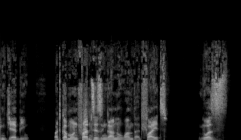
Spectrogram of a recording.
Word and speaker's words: Ngannou: How do you pronounce that? Ngannou. Is that correct? Yeah. Ngannou.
